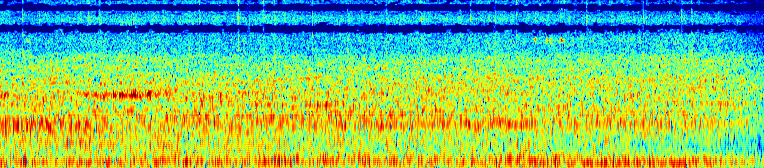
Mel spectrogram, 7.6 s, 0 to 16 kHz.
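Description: Class 47 diesel engine sound played through the small speaker of a sound-fitted model locomotive's Loksound V5 decoder, running steadily, mixed with the rolling rumble of the model coaches' wheels on the track.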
